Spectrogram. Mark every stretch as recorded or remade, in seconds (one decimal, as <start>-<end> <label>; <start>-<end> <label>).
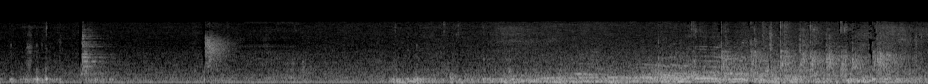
0.0-2.4 recorded; 2.4-3.0 remade; 3.0-9.3 recorded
